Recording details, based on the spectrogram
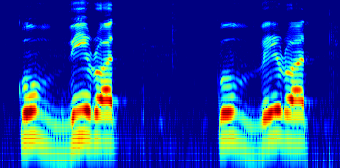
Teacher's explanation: را کو پر پڑھیں گے، تا میں آواز ختم کر دیں گے، کوّرت، کوّرت۔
